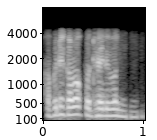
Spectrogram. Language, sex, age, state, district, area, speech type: Assamese, male, 18-30, Assam, Charaideo, urban, conversation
